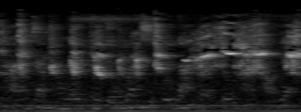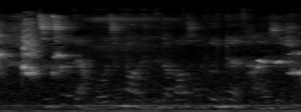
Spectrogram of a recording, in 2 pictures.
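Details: Budgerigar singing indoors in a small room: rapid, scratchy chatter of squawks, clicks and short whistled chirps, about three notes a second, uneven in rhythm, with a few brighter pure whistles mid-phrase.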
